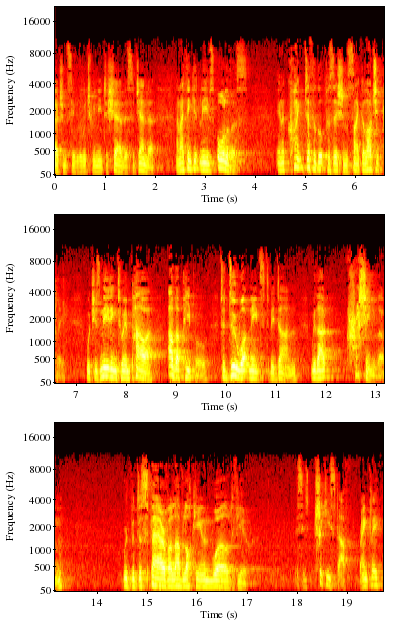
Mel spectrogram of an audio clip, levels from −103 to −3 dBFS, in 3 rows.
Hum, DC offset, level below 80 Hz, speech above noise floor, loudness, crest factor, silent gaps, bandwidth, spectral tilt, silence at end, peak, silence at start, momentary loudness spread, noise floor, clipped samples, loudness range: none; under 0.1%; -56 dBFS; 32 dB; -20 LUFS; 20 dB; none; 11 kHz; -5 dB/octave; 0 s; 0 dBFS; 0 s; 17 LU; -52 dBFS; under 0.1%; 6 LU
